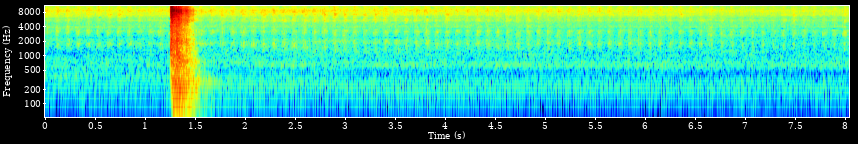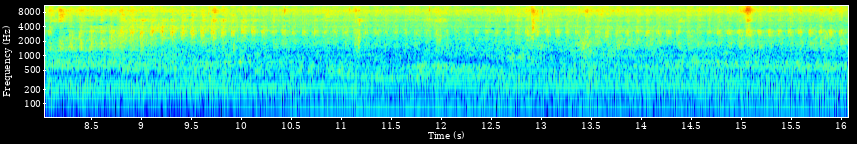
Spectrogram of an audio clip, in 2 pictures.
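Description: A car door on a 1960 Chevy Biscayne is slammed shut once, about a second in; it is the loudest sound. After that only a faint, steady hum remains, from the car's engine idling as it warms up.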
